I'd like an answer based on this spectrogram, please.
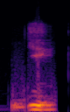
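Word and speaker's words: Jeik: Bueno, hay un amigo que tengo que es también de Perú, que se llama Jig, que se escribe J-E-I-K. Una J, dos E y una K. Jig.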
